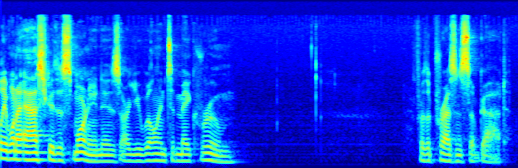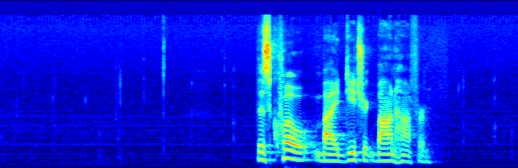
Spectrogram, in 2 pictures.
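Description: A man speaks calmly into a headset microphone, in short phrases with pauses.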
